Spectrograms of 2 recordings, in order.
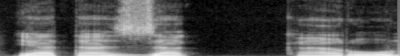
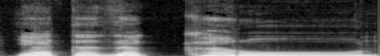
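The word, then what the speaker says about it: يتذكرون: Kemudian di huruf za juga dia seperti mengucapkan huruf zai, yatadzakkarun. Harusnya itu huruf za, yatadzakkarun, begitu ya.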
